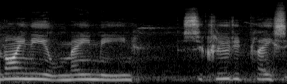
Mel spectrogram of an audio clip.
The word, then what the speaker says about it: Lineal: far this year so just arrived in lineal that's how i've always pronounced it i hope that is out correctly so i couldn't find much information but the name line eel may mean the secluded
